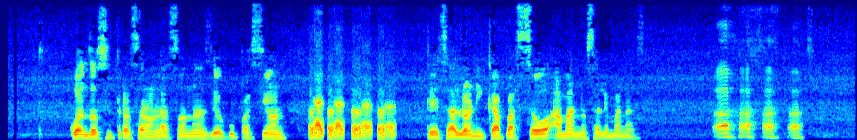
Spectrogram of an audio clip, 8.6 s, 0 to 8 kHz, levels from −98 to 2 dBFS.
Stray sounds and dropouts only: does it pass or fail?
fail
